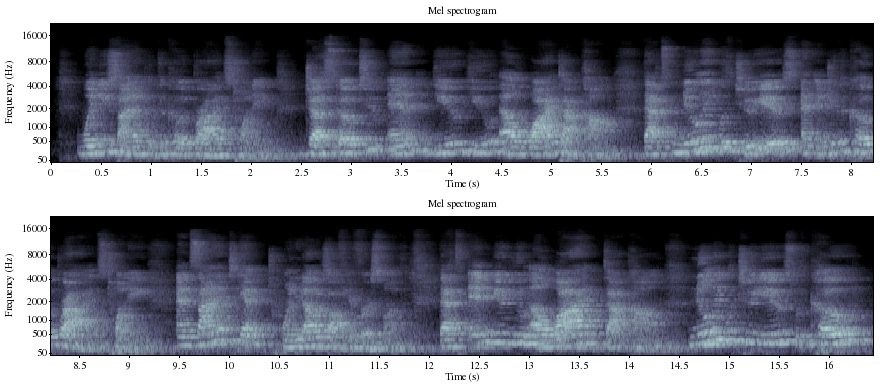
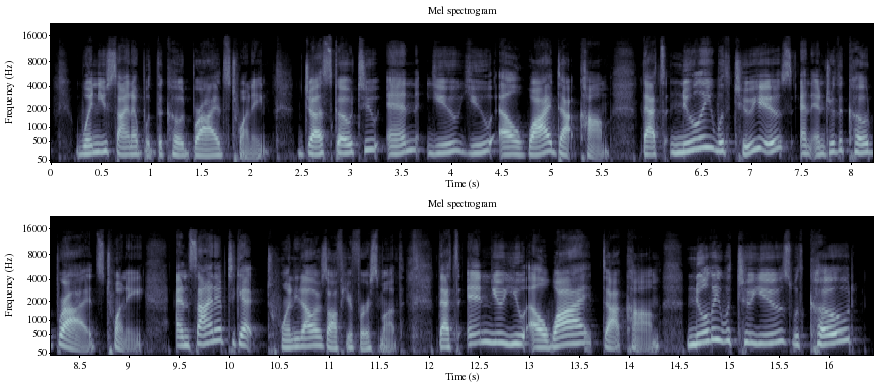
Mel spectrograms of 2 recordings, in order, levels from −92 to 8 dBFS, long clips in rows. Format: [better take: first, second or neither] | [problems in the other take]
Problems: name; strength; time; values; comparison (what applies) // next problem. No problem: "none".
second | off-mic speech; far // room echo; noticeable; dies away in 1 s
